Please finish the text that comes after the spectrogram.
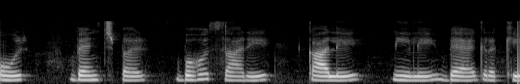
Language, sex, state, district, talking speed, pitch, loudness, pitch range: Hindi, female, Chhattisgarh, Korba, 115 wpm, 200 Hz, -18 LUFS, 190-210 Hz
